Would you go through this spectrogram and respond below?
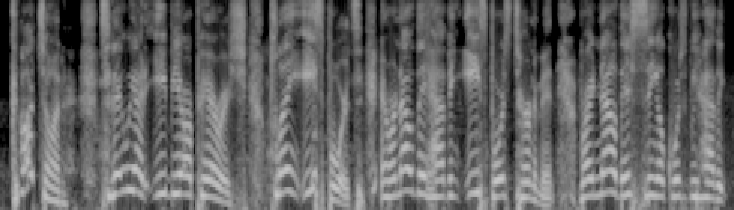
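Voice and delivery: put-on high, earnest anime boy voice; squeaky eager anime hero; Deku voice. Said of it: "I can still like Deku".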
